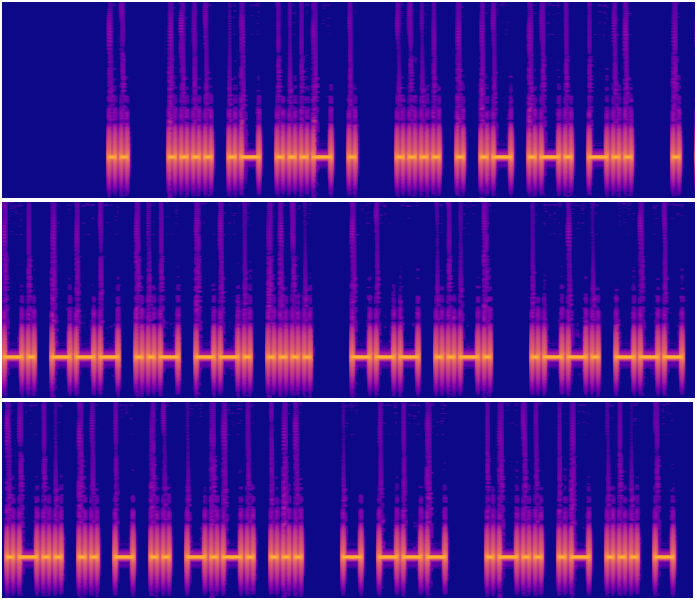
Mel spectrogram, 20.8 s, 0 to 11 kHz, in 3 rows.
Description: Morse code, heard as a keyed tone, about 20 wpm, 700 Hz. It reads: I HAVE HEARD ENOUGH OF POLITICS TO LAST
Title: Sentences from Top 1000 Words - Review Part 6 - 20wpm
